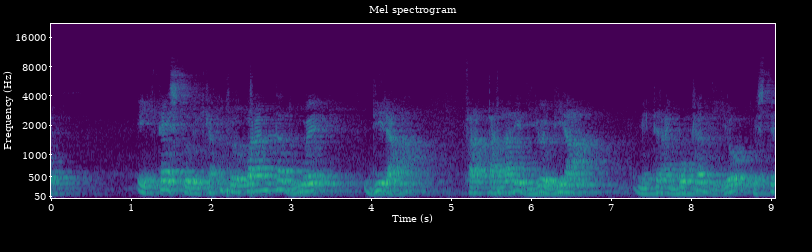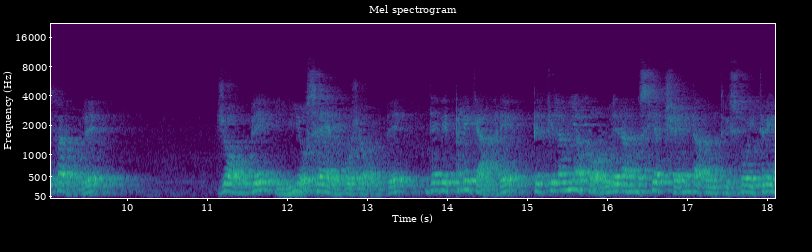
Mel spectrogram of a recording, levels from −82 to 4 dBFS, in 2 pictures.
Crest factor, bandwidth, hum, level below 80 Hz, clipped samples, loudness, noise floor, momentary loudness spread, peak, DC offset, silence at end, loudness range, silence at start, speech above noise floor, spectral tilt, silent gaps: 16 dB; 9.2 kHz; none; -70 dBFS; under 0.1%; -31 LUFS; -61 dBFS; 13 LU; -14 dBFS; under 0.1%; 0 s; 5 LU; 0 s; 30 dB; -8 dB/octave; none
